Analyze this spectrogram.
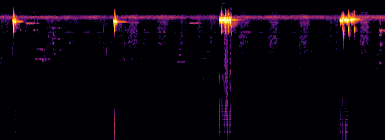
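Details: A young, home-raised blue-crowned hanging parrot fledgling calls noisily for companions: four sharp, very high shrill calls at irregular intervals about two seconds apart, some doubled or trebled, with a steady high hiss behind.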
